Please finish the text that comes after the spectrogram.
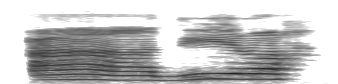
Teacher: yang panjang huruf h-nya karena fathah bertemu alif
